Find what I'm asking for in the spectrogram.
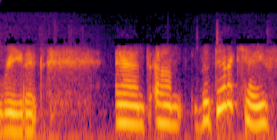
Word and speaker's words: Didache: It's called the Didache, and that's uh, that's spelled D I D A C H E.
